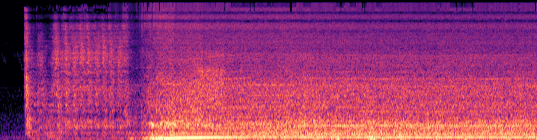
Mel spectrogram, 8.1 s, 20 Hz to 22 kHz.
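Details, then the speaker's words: 1990 Ford F-150 4.9L 300 straight-six after installing serviced fuel injectors and refitting the intake plenum: short crank, clean catch and quick flare, then a steady, even idle with no misses; normal start and idle. "So the F-150 ran great. Had more power to it, accelerated very smoothly."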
